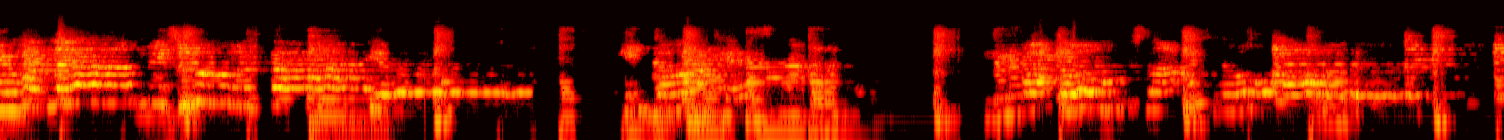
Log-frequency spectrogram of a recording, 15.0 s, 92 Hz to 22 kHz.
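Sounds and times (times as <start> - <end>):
person singing a melody: 0.0 - 5.4, 6.2 - 8.5, 9.8 - 15.0.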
